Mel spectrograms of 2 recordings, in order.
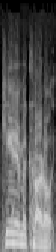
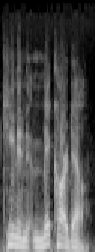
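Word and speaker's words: Keenan McCardell: messing with us now not keenan mcardle keenan mick cardell it matters and then just recently it's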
